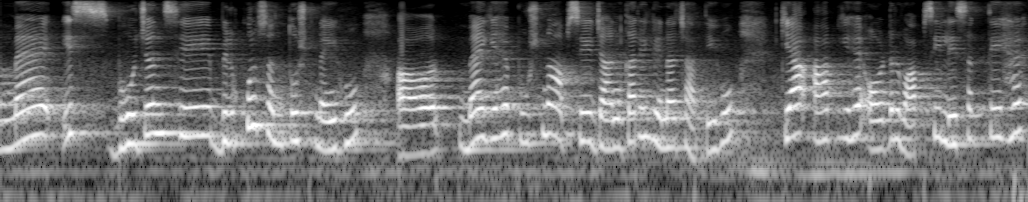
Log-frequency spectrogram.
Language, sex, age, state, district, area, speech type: Hindi, female, 18-30, Rajasthan, Jaipur, urban, spontaneous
